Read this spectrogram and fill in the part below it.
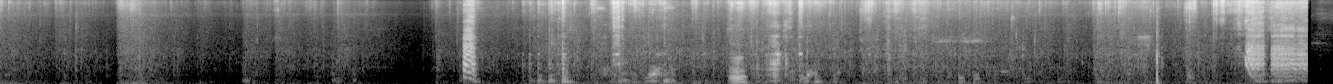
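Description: Bamboo poles knock and rattle as they are handled.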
